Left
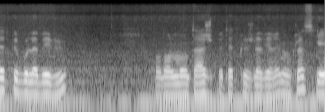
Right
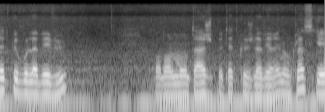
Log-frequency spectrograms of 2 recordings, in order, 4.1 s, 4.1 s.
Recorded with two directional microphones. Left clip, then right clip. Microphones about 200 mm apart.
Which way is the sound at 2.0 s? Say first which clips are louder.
Left 1 dB; 50° right (ahead or behind).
